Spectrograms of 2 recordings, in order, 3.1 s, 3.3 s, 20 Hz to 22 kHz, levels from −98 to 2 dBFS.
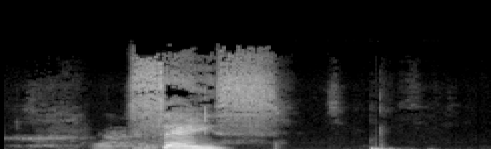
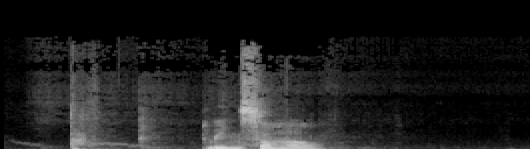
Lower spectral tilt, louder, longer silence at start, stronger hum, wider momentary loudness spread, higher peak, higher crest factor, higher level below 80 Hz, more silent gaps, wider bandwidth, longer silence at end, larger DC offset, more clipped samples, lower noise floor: second, -2.5 dB/octave vs -4.5 dB/octave; first, -17 LUFS vs -21 LUFS; first, 0.6 s vs 0.45 s; neither; first, 27 LU vs 18 LU; about the same, -2 dBFS vs -4 dBFS; about the same, 20 dB vs 22 dB; about the same, -56 dBFS vs -52 dBFS; neither; about the same, 16 kHz vs 16.5 kHz; second, 0.7 s vs 1.3 s; neither; neither; second, -65 dBFS vs -77 dBFS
